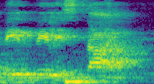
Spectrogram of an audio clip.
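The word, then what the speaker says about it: τετέλεσται: A palavra está consumado na Bíblia, vem de uma palavra grega, cuja pronúncia é tetelestai.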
